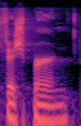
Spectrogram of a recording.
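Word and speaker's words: Fishburne: no we haven't I it's fish burn not fish burn sorry yeah no I I I kind of realized that not too long ago that I've been pronouncing his name wrong the entire time I always thought there was an o in there it's just fish burn besides this what do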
